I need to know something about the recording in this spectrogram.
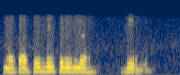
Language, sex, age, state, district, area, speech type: Urdu, male, 30-45, Bihar, Araria, rural, conversation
